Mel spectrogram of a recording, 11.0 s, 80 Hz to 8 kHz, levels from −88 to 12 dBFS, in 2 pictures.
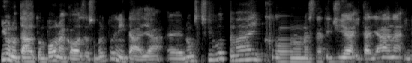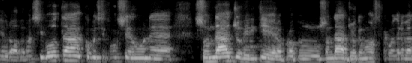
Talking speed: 205 wpm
